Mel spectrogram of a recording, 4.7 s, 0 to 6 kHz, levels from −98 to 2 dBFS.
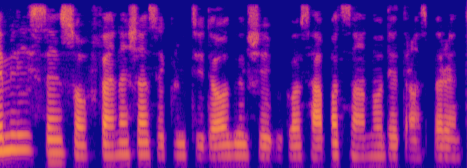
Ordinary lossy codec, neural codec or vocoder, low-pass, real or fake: none; none; 5.4 kHz; real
